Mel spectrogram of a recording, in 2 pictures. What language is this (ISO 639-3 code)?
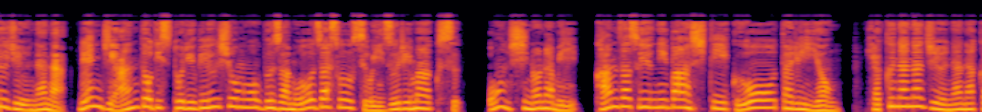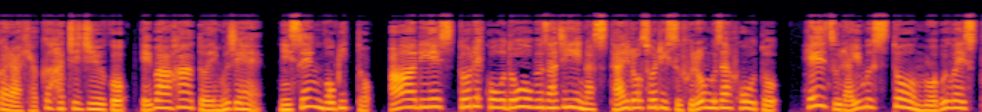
jpn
